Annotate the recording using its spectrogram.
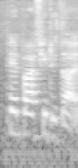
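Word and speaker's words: ペーパーフィルター: Pepa Filuta is actually the correct pronunciation of paper filter in Japanese.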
